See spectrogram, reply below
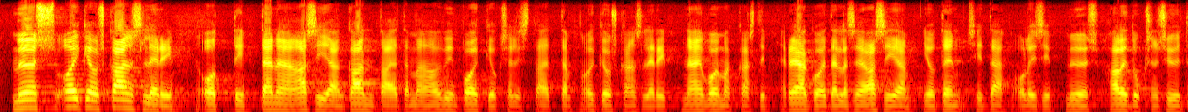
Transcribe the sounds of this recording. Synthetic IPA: myøsoikeuskɑnsleriot̪ːit̪ænæːɑsiɑːŋkɑnt̪ɑːjɑt̪æmæohyʋimpoikːeukselːist̪ɑːet̪ːæo̰ikeuskɑnslerinæiʋʋoimɑkːɑːst̪ireɑkoit̪ælːæseːɑsiɑnjot̪ensit̪æo̰lisimyøshɑlːˑit̪uksensyːt̪

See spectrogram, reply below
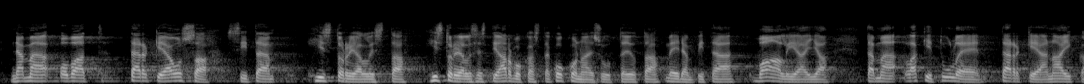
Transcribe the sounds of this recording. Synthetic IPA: næmæoʋɑt̪t̪ærkeæosɑsit̪æ | hist̪oriɑlːist̪ɑhist̪oriɑlːisest̪iɑɑrʋokɑst̪ɑkokonɑisuːt̪ːɑjot̪ɑmeidæmpit̪æːʋɑːliɑjjɑ | t̪æmælɑkit̪uleːt̪ærkeænɑikɑ

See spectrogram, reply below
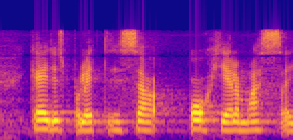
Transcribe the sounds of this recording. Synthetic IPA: kæit̪yspoliːt̪ːisesːɑ | ohjelmɑsːɑ̰

